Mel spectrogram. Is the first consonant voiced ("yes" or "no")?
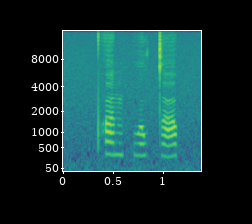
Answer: no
